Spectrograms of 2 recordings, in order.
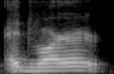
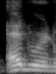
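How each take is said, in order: First: It is said with an attempted French accent. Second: It is said in a plain English accent.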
